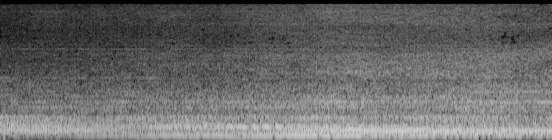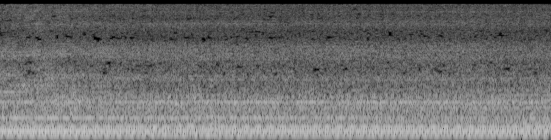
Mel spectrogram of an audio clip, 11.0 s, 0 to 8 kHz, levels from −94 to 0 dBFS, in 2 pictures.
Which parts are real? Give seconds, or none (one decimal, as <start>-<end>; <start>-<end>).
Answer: 5.3-7.0; 7.7-11.0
